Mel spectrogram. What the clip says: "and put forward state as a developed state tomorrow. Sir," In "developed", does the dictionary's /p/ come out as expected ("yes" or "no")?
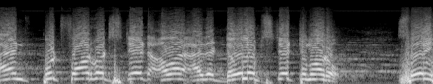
yes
